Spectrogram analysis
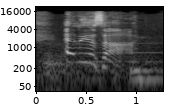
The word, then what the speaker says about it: Eleazar: Oh, Eleazar! George! Well, that's how you pronounce his name.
